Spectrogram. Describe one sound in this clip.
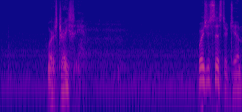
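A middle-aged man asks questions in a tense voice.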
